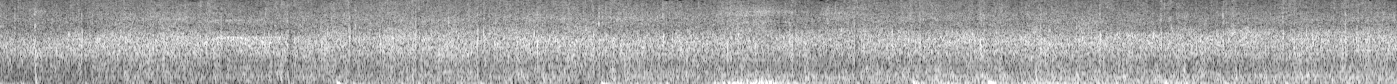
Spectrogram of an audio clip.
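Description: Sustained applause from a crowd fills the whole stretch, a dense, steady patter of many hands clapping at once, loud, with no voices standing out.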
